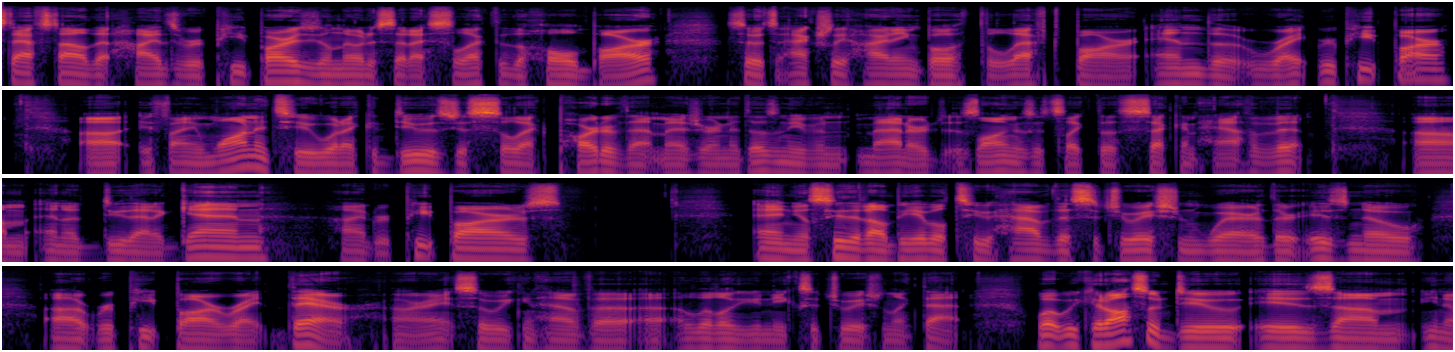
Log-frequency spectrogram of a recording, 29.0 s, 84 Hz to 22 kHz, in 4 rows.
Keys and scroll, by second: 8.5 BackSpace.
